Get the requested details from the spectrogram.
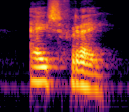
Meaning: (noun) a snow day; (adjective) iceless
- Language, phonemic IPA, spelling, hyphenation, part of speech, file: Dutch, /ˌɛi̯sˈvrɛi̯/, ijsvrij, ijs‧vrij, noun / adjective, Nl-ijsvrij.ogg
